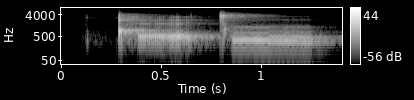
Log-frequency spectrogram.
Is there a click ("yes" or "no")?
yes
